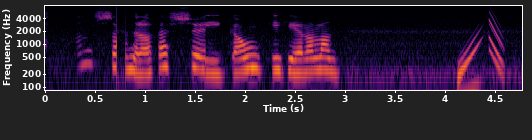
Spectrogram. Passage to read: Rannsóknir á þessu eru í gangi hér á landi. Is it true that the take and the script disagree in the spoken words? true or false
true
